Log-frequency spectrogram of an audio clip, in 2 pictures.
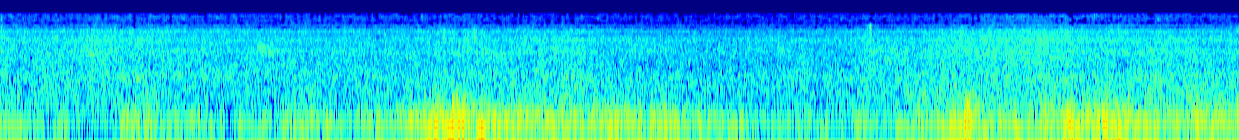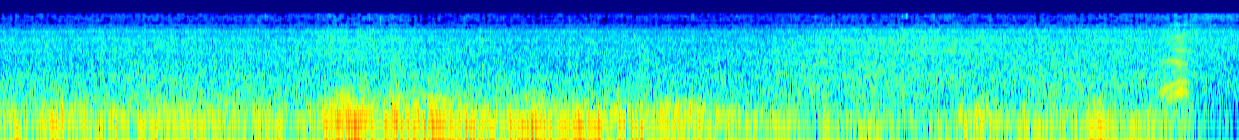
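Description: Wind buffeting the microphone in irregular low rumbling gusts, loudest about eight seconds in.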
